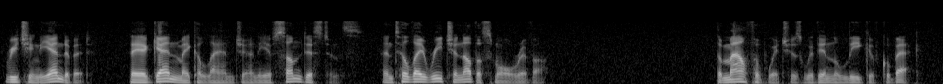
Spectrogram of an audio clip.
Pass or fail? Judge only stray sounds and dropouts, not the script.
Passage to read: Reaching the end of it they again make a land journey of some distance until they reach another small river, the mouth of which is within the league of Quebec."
pass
